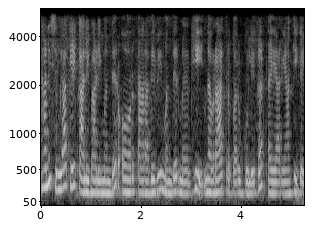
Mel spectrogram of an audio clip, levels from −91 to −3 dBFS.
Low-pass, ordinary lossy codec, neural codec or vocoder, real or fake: 5.4 kHz; none; codec, 44.1 kHz, 7.8 kbps, DAC; fake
